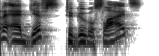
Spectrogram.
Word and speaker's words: GIF: Yes, that's a hard G. You're getting it here first. This is my 2 cents. GIF, hard G. It's not GIFs and it's not Joogle. It's GIFs and Google.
